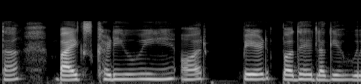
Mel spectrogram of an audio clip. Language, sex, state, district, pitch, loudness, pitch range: Hindi, female, Uttar Pradesh, Lucknow, 230 Hz, -21 LUFS, 215-240 Hz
